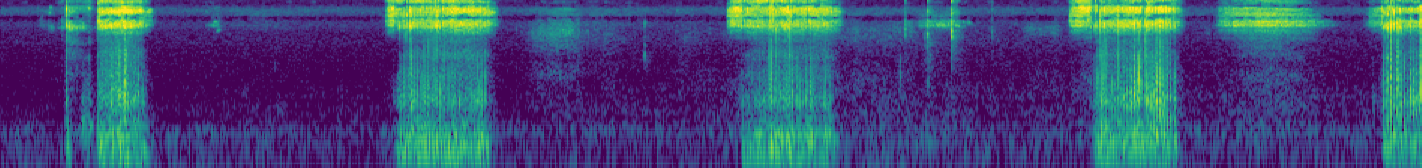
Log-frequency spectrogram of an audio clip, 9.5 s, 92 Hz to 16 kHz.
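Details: 8-month-old baby sleeping: regular soft snores with each breath, about 26 a minute; ordinary infant snoring.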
